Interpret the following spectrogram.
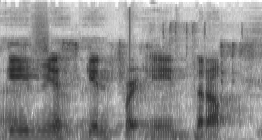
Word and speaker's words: Aatrox: A I mean, is it in is other it example in other Aatrix? games, Aatrox? Atrix? No, it's Aatrox. It's double H. You have to Aatrox.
